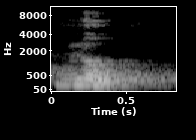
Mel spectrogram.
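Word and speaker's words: know: और देखो इसकी स्पेलिंग है के एन ओ डब्ल्यू। के एन ओ डब्ल्यू लेकिन इसे पढ़ते हैं नो।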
